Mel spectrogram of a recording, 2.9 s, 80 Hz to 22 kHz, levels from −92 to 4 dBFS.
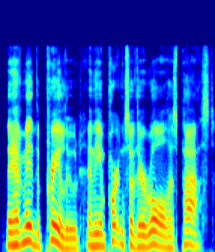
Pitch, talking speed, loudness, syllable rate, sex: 160 Hz, 270 wpm, -18 LUFS, 7.2 syllables/s, male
